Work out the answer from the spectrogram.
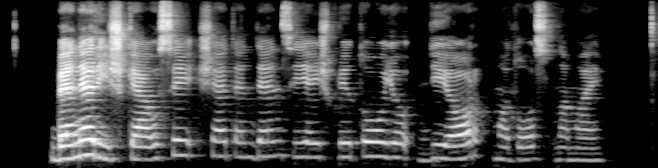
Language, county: Lithuanian, Marijampolė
